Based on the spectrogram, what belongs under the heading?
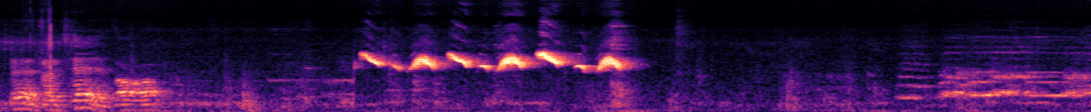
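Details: Caged pet songbird singing a quick run of about six bright whistled notes, each rising then dropping, evenly spaced over two seconds, with softer chattering and murmuring sounds before and after.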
